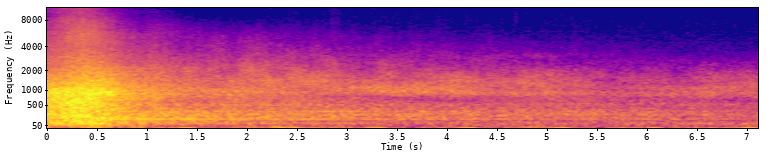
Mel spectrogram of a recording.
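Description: A car driving past: it grows loudest just after the start, then fades slowly as it moves away.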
